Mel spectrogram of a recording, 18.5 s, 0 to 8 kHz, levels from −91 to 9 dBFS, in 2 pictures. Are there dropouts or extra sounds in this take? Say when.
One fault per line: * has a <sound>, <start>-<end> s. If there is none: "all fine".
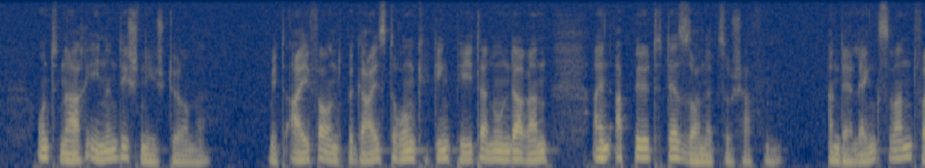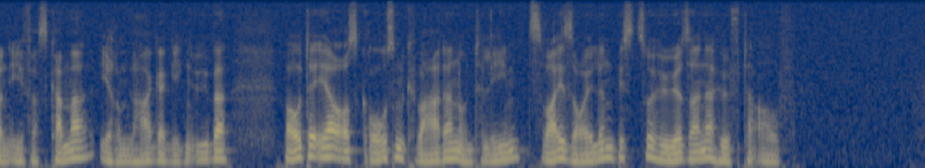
all fine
